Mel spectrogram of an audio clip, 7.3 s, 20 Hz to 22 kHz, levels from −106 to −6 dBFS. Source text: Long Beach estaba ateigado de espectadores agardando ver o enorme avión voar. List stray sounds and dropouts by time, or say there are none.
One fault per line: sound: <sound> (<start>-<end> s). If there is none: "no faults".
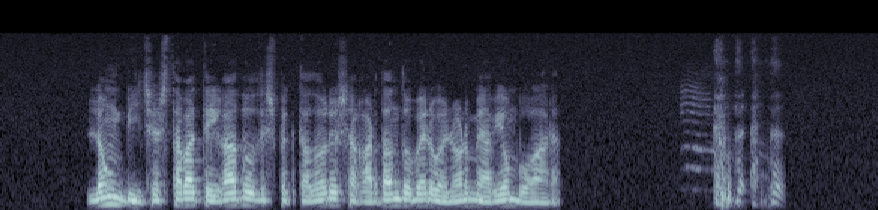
sound: throat clearing (5.7-6.6 s)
